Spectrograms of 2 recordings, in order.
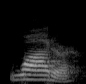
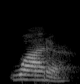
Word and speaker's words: water: t between two vowels repeat after me water water we don't say water we say water auto auto automatic we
